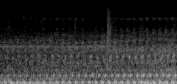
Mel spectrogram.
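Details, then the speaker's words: GPX Drone Keyless 2-valve scooter, registered 2021, 6,588 km, stock: a soft, even putter at idle with no ticking or knocking. The engine and drive belt sound normal with no belt whine, a normal idle. "เครื่องก็ปกตินะครับเสียงสายพานในก็ปกติแนะถ้าไม่มีเสียงหอนของสายพานนะครับ"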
